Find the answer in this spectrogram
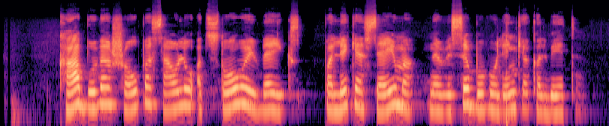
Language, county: Lithuanian, Marijampolė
